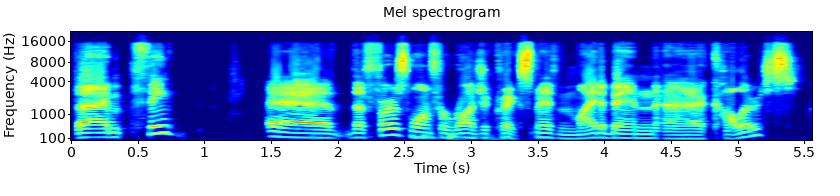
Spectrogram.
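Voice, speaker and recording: A man chatting casually and giving animated, rambling, opinionated takes with mimicked quotes. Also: medium pitch, a little slow. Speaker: podcast guest or panelist. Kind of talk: casual opinionated chat about video games.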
